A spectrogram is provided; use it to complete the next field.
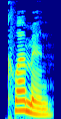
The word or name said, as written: clemon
